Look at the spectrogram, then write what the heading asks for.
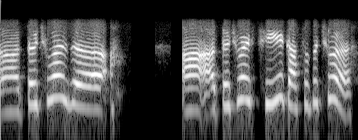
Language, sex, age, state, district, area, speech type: Kashmiri, female, 18-30, Jammu and Kashmir, Pulwama, rural, conversation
